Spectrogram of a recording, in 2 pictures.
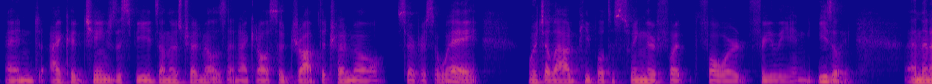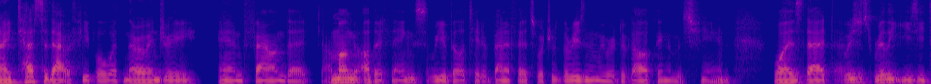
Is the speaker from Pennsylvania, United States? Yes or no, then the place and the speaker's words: yes; Pennsylvania, United States; I'm from Pennsylvania originally on the East Coast. I grew up there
